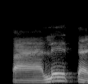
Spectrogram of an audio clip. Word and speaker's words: paleta: Paleta es una palabra trisilábica, son de 3 sílabas, pero su sílaba tónica se encuentra ubicada en la penúltima sílaba, que es le. Está en rojo y los picos suenan más fuerte. Paleta, paleta, ¿sale?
